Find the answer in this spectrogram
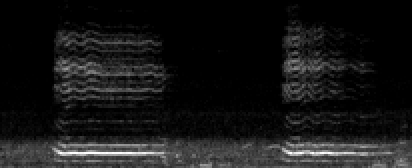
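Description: A parrot gives two long, steady, tonal notes, each held about a second, with a slight rising start.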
